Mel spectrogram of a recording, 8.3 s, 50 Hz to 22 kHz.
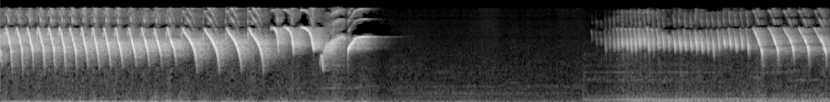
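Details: Canary of F1SF type giving masteran song for shamas, crystal-clear with unique cengkok. A rapid series of falling notes stops after four seconds; following silence, a buzzy trill with rattling notes resumes.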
